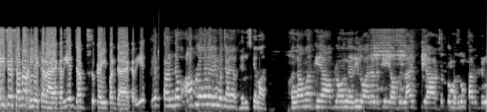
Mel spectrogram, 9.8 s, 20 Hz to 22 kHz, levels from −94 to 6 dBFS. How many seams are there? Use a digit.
1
